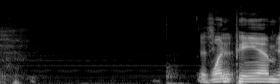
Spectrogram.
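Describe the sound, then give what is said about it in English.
A clock that chimes every 15 minutes chimes the hour, with steady, lingering bell tones hanging in the air before brighter, louder chime notes strike near the end. “Anyway, no, it's going to chime every 15 minutes, too.”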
